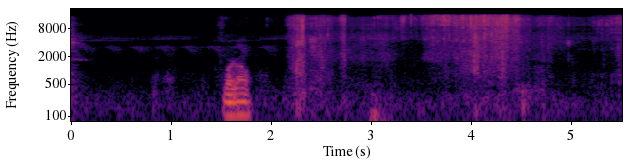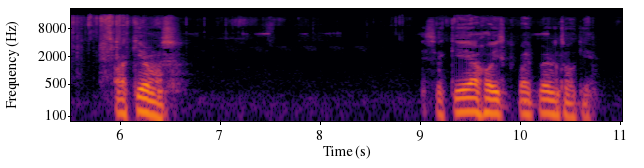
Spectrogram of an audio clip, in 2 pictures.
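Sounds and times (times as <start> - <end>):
leaves rustling against phone: 2.1 - 7.5.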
